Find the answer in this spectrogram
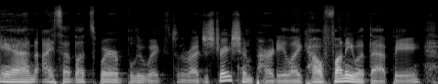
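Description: A man's ordinary speaking voice, fairly low in pitch, with an American accent, moderate pace and ordinary pitch variation, in a dry, close sound with no echo and a silent background on a very clean recording. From Michigan, east side near Detroit. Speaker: optical store owner. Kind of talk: casual interview. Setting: studio.

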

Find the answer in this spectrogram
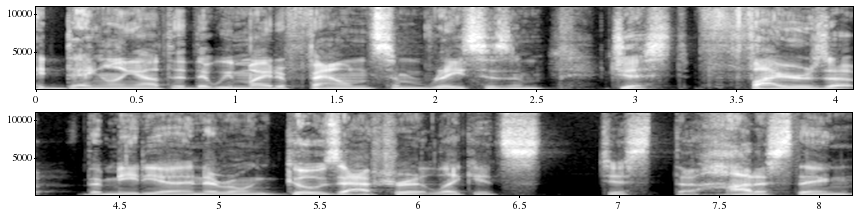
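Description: On a very clean recording with a silent background, a man speaks at medium pitch and a fairly slow pace. His is a plain, everyday voice, heard dry and close with no echo. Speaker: podcast co-host. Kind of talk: casual chat.

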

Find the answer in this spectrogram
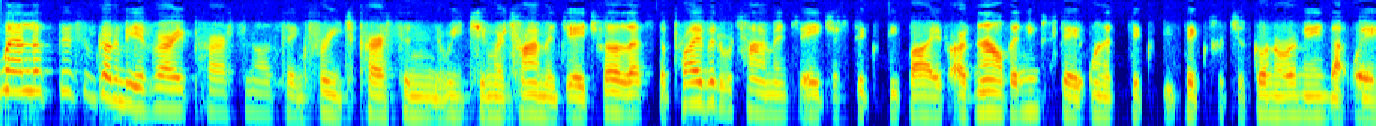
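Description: A woman's very deep, low voice in an Irish accent, very fast, with big swings in loudness and ordinary pitch variation. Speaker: pensions broker. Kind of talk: radio interview. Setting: phone call.

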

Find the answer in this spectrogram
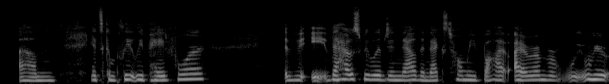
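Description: An unremarkable speaking voice moves at a fairly quick pace with fairly even intonation, recorded very cleanly against a silent background. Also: woman. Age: 40s. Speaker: podcast host. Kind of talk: solo podcast monologue. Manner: casual, conversational.

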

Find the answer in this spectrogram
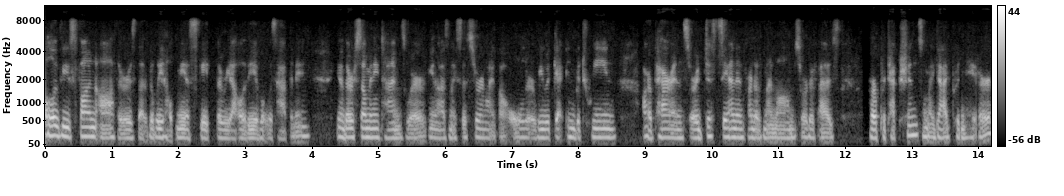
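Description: In a New York accent, a woman talks at a fairly quick pace with a dry, close sound and no echo. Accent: New York American. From Queens, New York. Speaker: writer and guest. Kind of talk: interview conversation.

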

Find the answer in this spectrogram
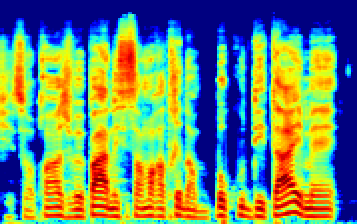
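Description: Heard dry and close with no echo, a normal speaking voice moves at a moderate pace with ordinary pitch variation. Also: man, very clean recording, silent background. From Montreal, Quebec (Saint-Michel). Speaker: historian and tour guide. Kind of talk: casual interview.

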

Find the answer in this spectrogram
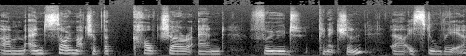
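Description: A very slow delivery with an Australian accent. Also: woman, fairly low pitch for a woman, ordinary pitch variation. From Italy (Tuscany), raised in Australia. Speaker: nutrition research scientist. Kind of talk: interview. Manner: halting.

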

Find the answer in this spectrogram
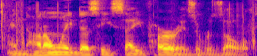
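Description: A man with a Southern US accent speaks at a fairly slow pace in a very deep, low voice, with lively intonation. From Kannapolis, North Carolina (US South). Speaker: pastor. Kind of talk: sermon.

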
